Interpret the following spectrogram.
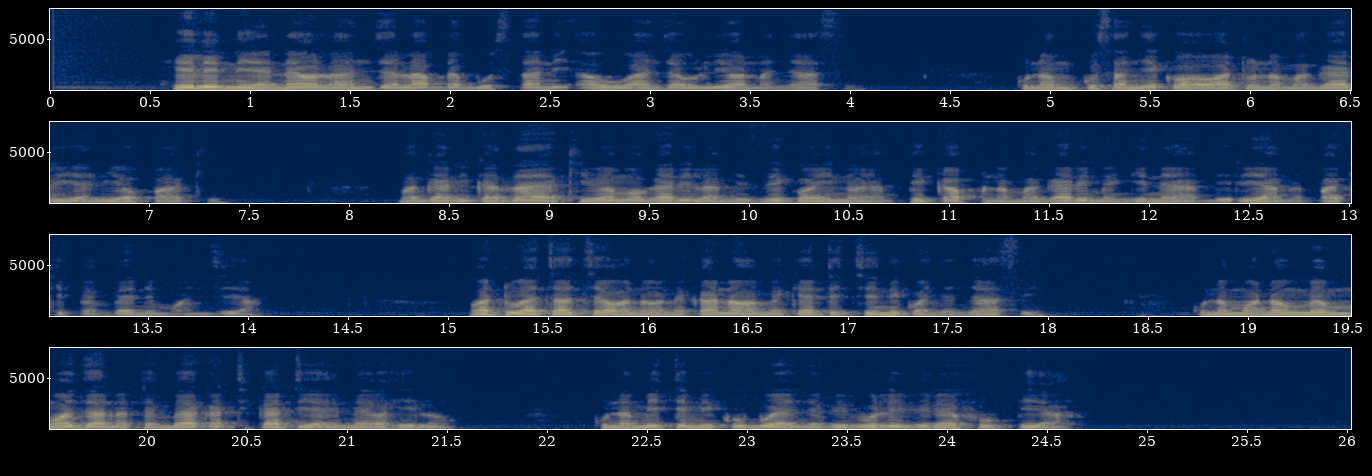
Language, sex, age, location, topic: Swahili, male, 18-24, Nakuru, finance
